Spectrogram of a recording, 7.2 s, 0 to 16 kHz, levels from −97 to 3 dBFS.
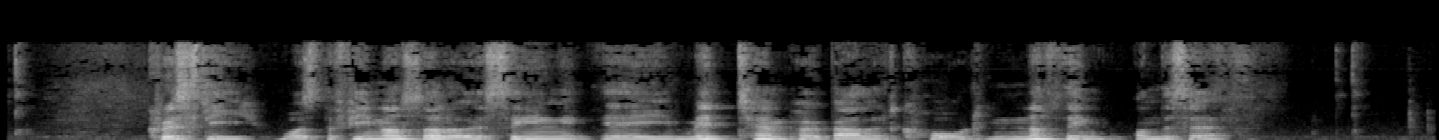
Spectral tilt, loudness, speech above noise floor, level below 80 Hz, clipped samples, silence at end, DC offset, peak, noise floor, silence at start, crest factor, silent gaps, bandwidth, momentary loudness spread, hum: -6.5 dB/octave; -23 LUFS; 39 dB; -54 dBFS; under 0.1%; 1.05 s; under 0.1%; -4 dBFS; -62 dBFS; 0.75 s; 18 dB; none; 11.5 kHz; 11 LU; none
